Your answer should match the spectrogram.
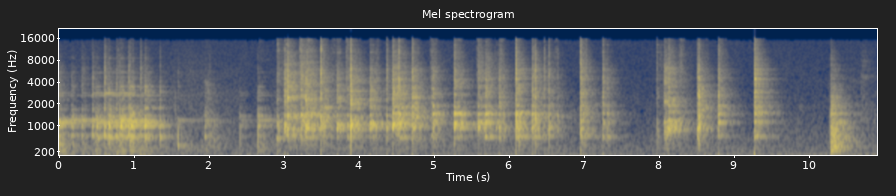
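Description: A spoon knocking and scraping against a container as coconut milk is emptied into a glass blender jar: a brief ringing pour or scrape, then a quick run of sharp, ringing taps, and a few more knocks near the end.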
